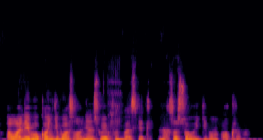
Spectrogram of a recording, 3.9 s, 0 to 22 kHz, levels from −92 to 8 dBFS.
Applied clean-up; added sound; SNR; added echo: neural mask model Resemble Enhance denoiser.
